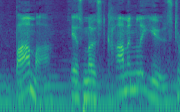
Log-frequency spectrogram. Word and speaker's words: bama: which satan fell is strong's hebrew word 1116 pronounced bama bama is most commonly used to refer to a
